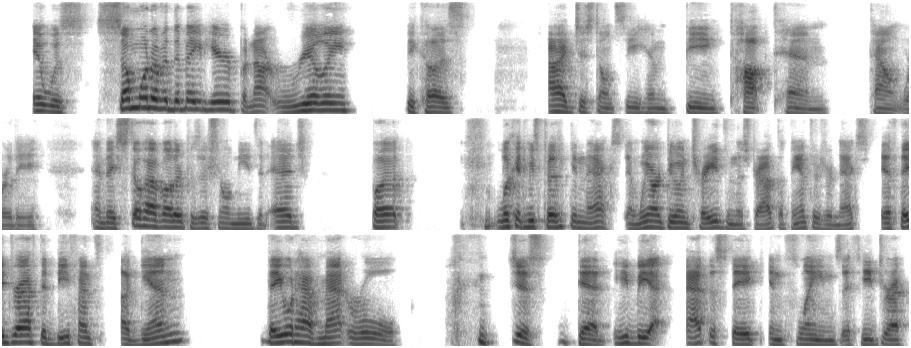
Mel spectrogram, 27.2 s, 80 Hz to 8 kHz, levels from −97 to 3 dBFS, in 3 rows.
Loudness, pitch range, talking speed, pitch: -24 LUFS, 125-170 Hz, 155 wpm, 145 Hz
